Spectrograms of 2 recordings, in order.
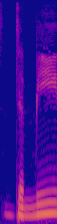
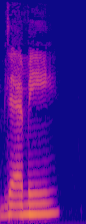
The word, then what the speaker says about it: Demi: It is pronounced Demi, not Demi.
